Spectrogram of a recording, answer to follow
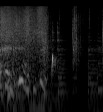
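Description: A single short rising 'pop' sound effect about a second in, followed by light background music with held notes.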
